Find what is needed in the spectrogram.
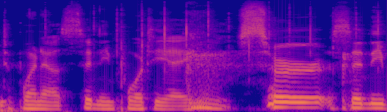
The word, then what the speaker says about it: Poitier: The director was Sidney Poitier. – Poitier.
